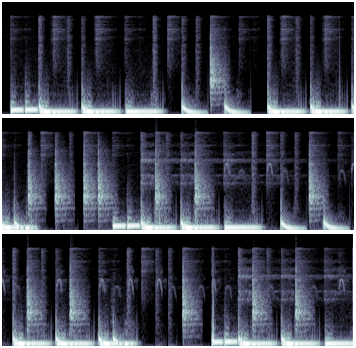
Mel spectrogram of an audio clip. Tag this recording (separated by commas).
Music, Drum machine, Sampler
